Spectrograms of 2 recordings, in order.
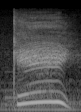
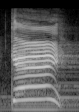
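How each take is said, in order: First: The name is called softly. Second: The name is shouted loudly.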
